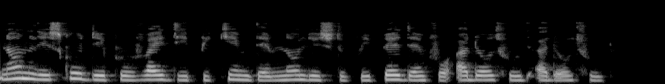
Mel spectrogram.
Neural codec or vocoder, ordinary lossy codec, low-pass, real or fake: none; none; 7.2 kHz; real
